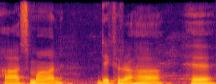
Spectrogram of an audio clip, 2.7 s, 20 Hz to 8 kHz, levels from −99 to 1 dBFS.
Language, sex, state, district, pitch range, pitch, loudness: Hindi, male, Uttar Pradesh, Jalaun, 110-120 Hz, 115 Hz, -16 LUFS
